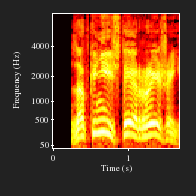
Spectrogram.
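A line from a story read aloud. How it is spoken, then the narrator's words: Barked. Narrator (Russian): рявкнул на Николая Чураков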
